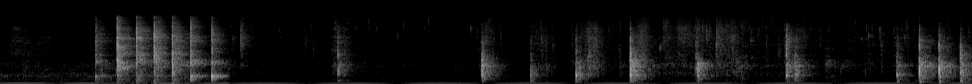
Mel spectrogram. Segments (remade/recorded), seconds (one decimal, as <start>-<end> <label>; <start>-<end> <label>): 0.0-1.0 recorded; 1.0-1.9 remade; 1.9-9.7 recorded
